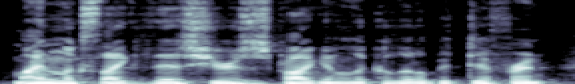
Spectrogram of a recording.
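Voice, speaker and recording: Talking very fast in a lowish voice, a man plays an elementary school teacher. He chats informally through step-by-step instructions for young children, thinking aloud along the way.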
